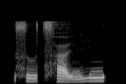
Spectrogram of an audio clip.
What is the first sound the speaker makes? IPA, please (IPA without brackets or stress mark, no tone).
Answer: s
